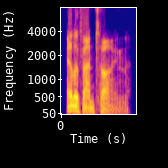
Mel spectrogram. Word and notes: elephantine: British English

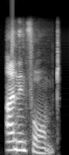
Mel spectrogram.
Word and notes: uninformed: Indian

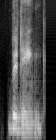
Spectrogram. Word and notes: bidding: Indian

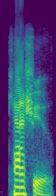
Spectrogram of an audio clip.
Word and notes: cashew: American English

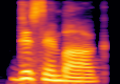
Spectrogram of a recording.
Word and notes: disembogue: Indian

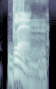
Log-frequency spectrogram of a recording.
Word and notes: glen: British English

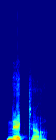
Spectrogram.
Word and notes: nectar: Indian

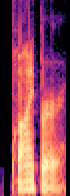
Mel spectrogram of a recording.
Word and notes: piper: American English

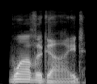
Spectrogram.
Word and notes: waveguide: British English

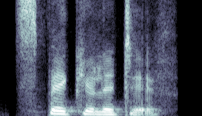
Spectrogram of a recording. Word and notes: speculative: Indian

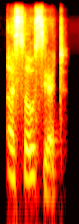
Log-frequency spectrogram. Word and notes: associate: Indian

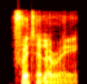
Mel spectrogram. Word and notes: Fritillary: British English

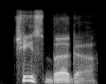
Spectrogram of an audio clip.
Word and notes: cheeseburger: British English

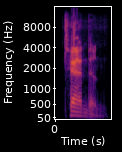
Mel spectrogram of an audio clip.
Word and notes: tendon: American English

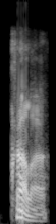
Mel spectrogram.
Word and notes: cruller: British English

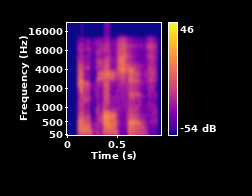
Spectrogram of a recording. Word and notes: impulsive: American English

